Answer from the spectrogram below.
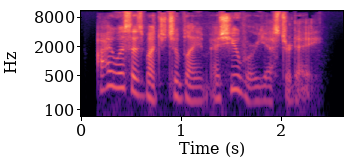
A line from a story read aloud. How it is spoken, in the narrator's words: she said gently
